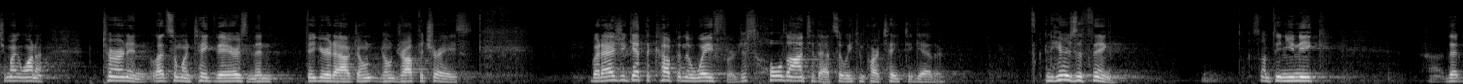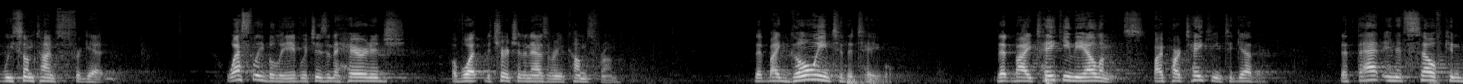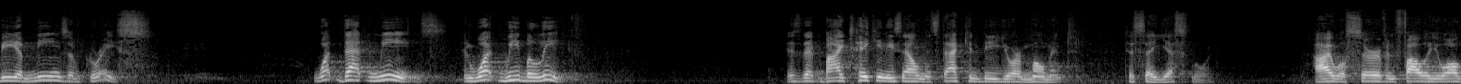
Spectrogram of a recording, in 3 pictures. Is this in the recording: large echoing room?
yes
